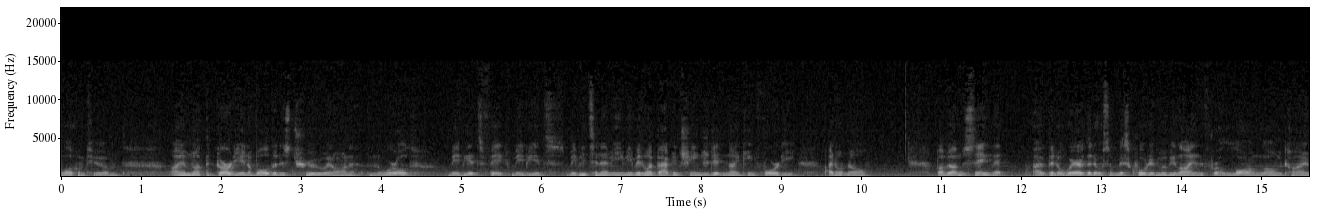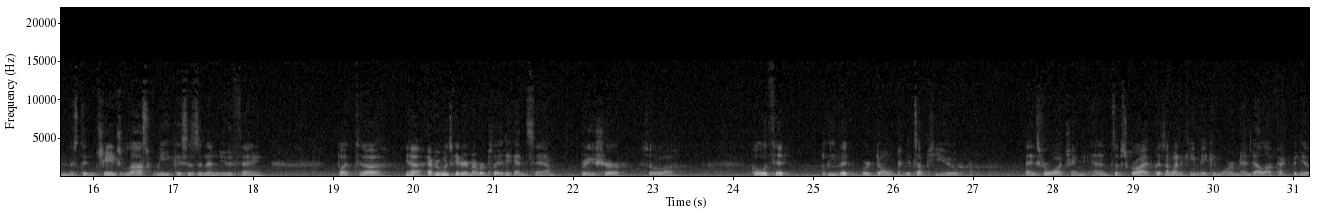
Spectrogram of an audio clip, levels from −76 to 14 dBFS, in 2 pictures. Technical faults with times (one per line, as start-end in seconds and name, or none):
none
